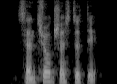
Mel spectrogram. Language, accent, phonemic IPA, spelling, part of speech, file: French, France, /sɛ̃.tyʁ də ʃas.tə.te/, ceinture de chasteté, noun, LL-Q150 (fra)-ceinture de chasteté.wav
- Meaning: chastity belt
